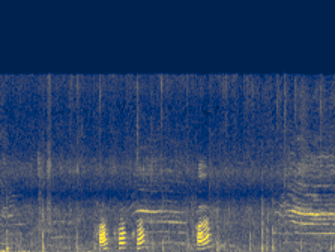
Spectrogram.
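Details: Two kittens on a street being fed by a person: a rapid series of short, high rising mews, four in the middle and more near the end, while a man speaks encouraging them to eat.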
